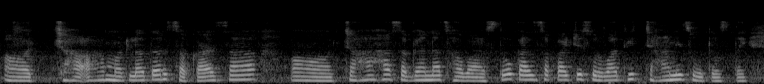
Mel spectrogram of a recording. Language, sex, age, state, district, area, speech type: Marathi, female, 30-45, Maharashtra, Yavatmal, rural, spontaneous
